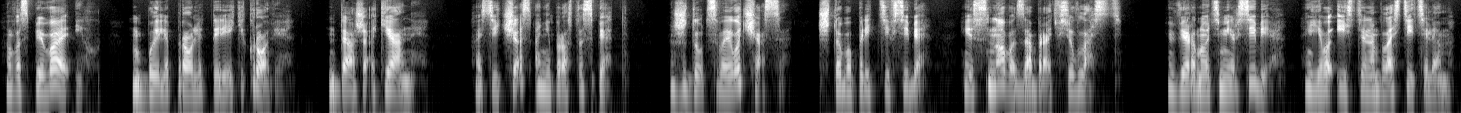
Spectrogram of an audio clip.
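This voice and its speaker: A woman narrator voicing a sinister ancient spirit that has taken over a male demon prince, speaking slowly with quiet mockery. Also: medium pitch, steady tone, vocal fry, no echo, studio quality. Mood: mocking.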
